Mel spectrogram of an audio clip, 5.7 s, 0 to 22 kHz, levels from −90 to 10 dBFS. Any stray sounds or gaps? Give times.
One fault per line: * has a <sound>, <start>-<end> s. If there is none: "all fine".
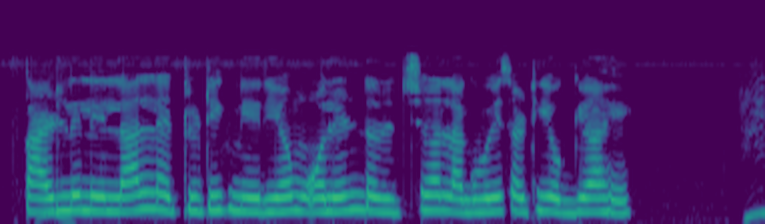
all fine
